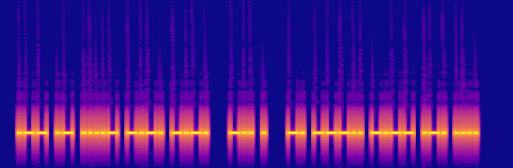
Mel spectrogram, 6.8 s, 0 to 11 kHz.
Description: Morse code, heard as a keyed tone, about 28 wpm, 700 Hz. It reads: WA4CC DE N8YRH
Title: USA Callsign DE Callsign - 5 Characters - 28wpm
